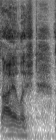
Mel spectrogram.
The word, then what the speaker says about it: Eilish: It doesn't say how they pronounce it, but her name is pronounced Eilish. Another guy, K-E-L-C-E. How would you pronounce that? – Kelsey? – Kels. – K-E-L-C.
